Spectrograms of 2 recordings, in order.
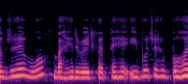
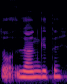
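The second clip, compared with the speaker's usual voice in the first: ordinary delivery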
